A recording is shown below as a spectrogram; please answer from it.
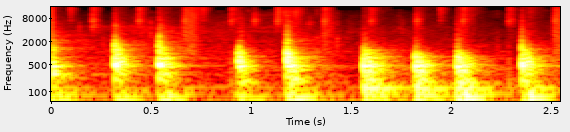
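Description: Eight hollow knocks on the large steel rear cab sidewall panel of a Toyota LandCruiser 70 Series before sound deadening is installed. Each knock is a short, boomy thud with a low resonance that dies away quickly. The panel is undamped and resonates freely.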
